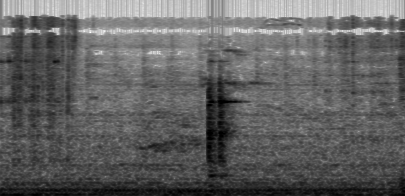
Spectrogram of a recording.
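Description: Chopped walnuts tipped from a small glass jar into thick brownie batter, with faint soft tapping at first. About two seconds in comes one sharp clink against the glass mixing bowl with a brief ring.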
